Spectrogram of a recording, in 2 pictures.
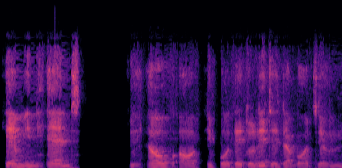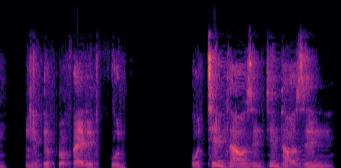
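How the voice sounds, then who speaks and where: A middle-aged man from Zimbabwe, an imam and community leader, answering interview questions with frequent hesitant pauses. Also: low-pitched, slight background noise. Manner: hesitant, many filler pauses. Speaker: imam and national community president. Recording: roomy echo.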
